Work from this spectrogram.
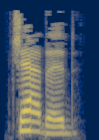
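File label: "chatted", British English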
